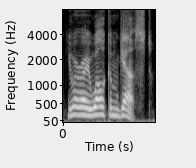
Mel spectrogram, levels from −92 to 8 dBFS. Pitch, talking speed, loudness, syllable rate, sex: 180 Hz, 215 wpm, -14 LUFS, 6.6 syllables/s, male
